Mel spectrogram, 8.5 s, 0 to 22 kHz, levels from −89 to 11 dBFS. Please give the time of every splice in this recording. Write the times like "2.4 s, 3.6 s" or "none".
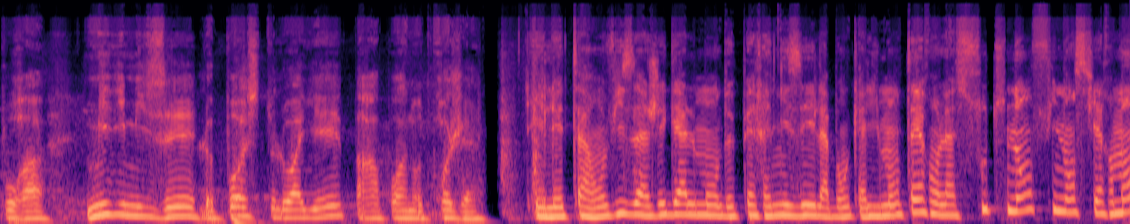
none

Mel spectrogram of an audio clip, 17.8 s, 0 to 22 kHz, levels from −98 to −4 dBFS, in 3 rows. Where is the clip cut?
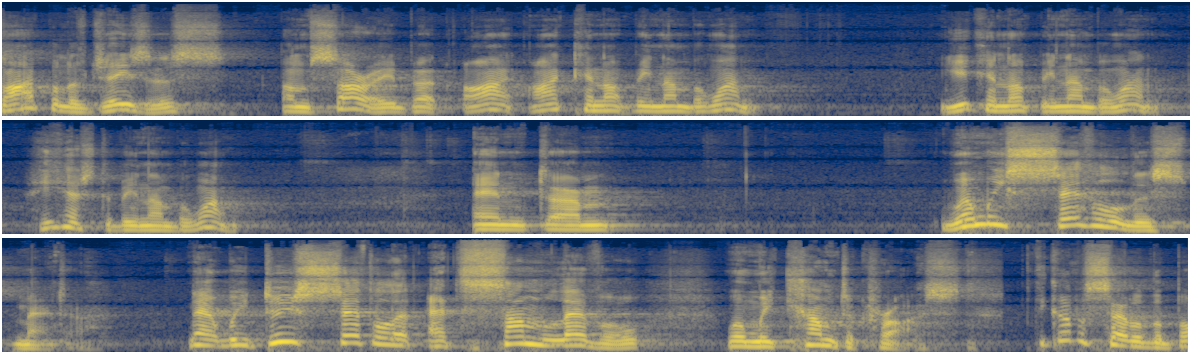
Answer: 14.0 s, 16.9 s

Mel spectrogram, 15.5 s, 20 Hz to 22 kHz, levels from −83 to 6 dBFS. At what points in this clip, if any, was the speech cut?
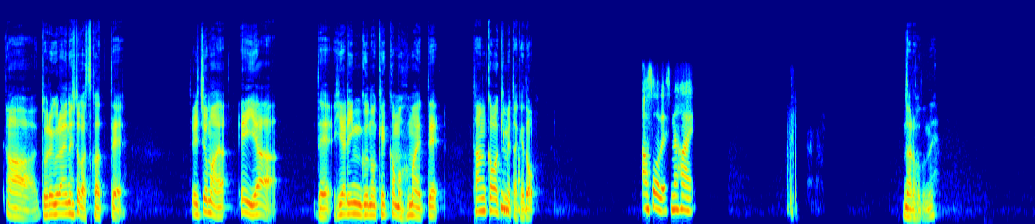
2.8 s

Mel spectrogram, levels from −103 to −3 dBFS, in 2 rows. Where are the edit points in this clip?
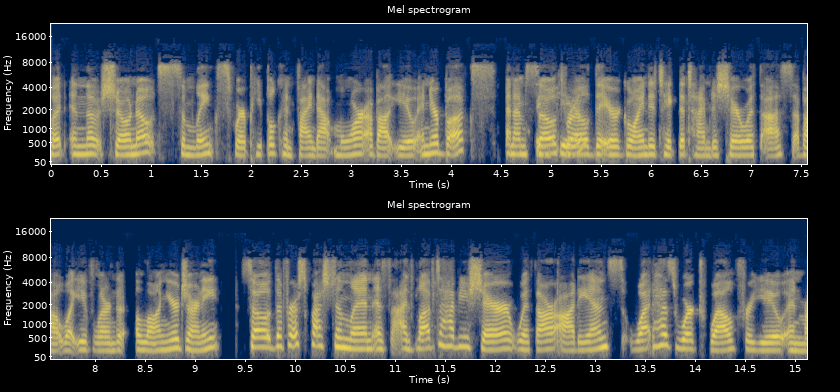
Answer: none

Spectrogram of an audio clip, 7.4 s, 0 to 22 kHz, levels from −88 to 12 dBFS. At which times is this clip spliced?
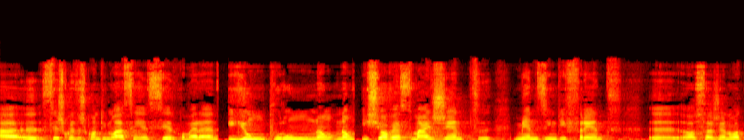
2.2 s, 3.5 s

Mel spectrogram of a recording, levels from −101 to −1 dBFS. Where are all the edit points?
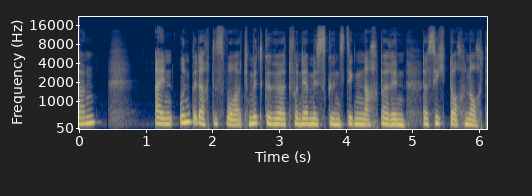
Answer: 5.1 s

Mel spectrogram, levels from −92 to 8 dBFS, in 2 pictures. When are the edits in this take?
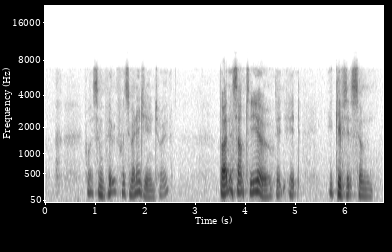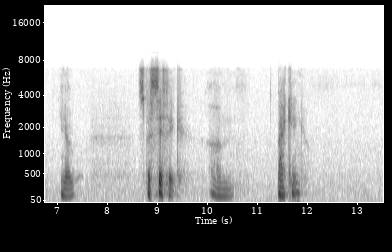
4.6 s

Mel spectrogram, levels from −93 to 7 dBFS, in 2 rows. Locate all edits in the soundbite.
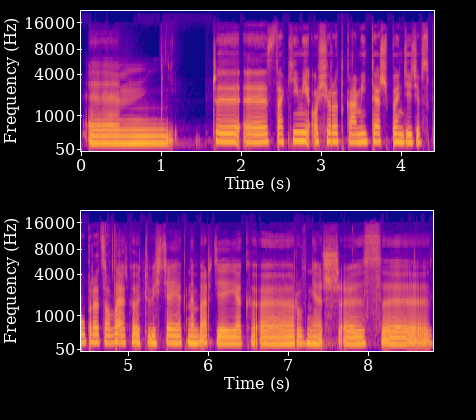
1.6 s

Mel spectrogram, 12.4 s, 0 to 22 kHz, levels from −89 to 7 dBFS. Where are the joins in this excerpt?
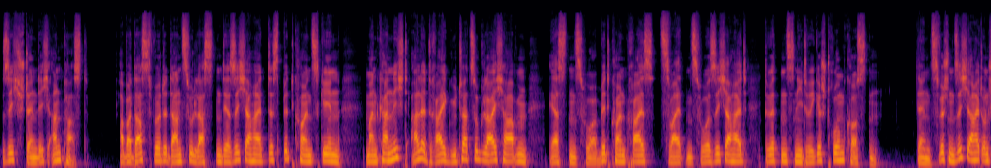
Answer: none

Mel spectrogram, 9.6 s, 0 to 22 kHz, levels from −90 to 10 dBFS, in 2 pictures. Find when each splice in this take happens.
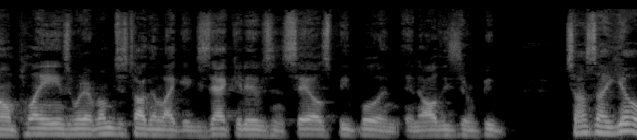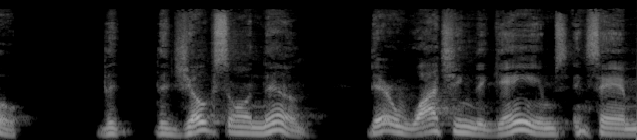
none

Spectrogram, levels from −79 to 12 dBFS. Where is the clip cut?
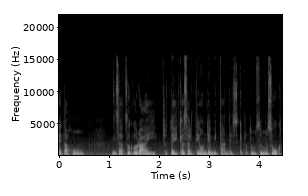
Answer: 2.0 s

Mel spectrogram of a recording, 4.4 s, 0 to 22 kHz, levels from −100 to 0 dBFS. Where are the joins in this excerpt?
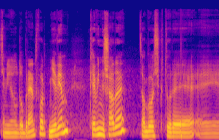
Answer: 0.9 s

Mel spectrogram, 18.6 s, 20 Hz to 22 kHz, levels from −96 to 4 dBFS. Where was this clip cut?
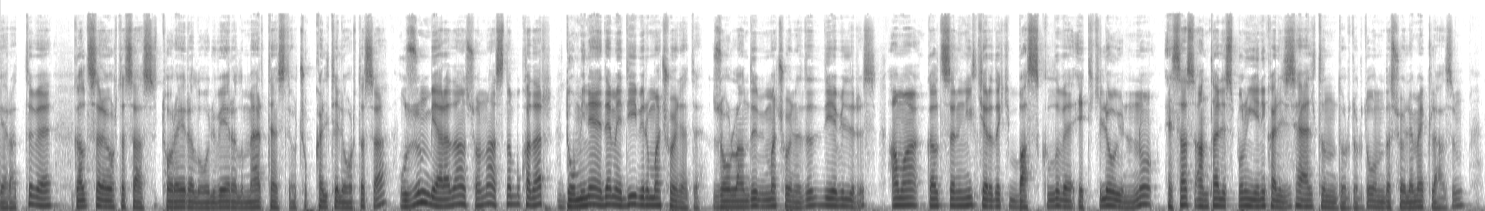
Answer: none

